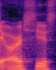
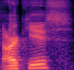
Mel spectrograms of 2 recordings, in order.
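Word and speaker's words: Arceus: I say RCS, too. Yeah, but apparently it's Archus.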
